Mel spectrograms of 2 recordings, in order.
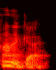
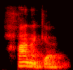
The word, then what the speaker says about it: Hanukkah: it starts with a a sound that we don't really have in English it goes high like almost like there's popcorn stuck in the back of your mouth Hanukkah so you might see it spelled with a CH you might see it spelled with an H it's because it's trying to it's best to make that Hebrew sound but it's not quite the sound so when you say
